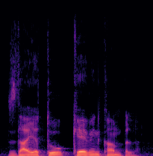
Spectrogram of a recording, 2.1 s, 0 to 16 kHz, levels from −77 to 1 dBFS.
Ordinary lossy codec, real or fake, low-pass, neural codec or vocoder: Opus, 64 kbps; real; 14.4 kHz; none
